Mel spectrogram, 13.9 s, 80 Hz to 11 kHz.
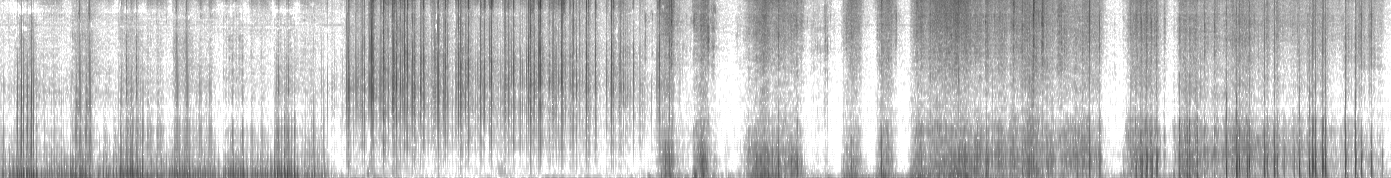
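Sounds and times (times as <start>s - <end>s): bean pod husk crackling and tearing: 9.5s - 13.9s.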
